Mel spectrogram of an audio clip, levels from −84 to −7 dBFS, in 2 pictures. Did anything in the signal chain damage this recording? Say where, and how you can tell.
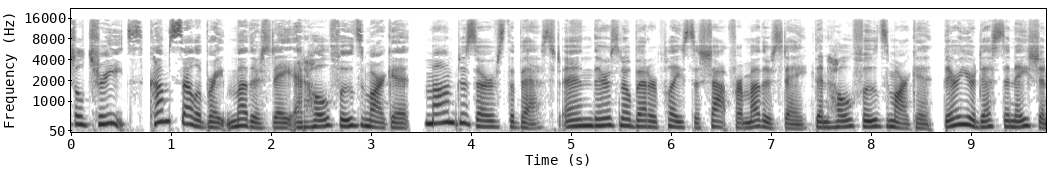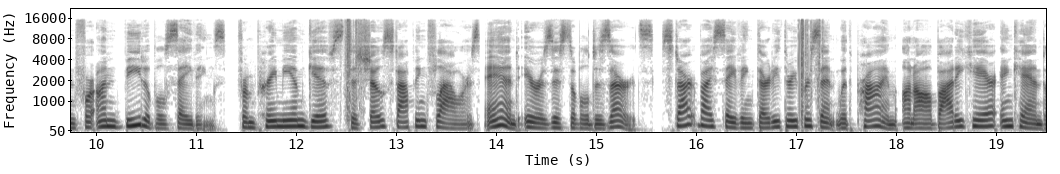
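Yes. Cable scratch noise appears from 12.44 to 12.69 s and again from 17.02 to 17.28 s: dense, irregular bursts of crackle and rustle laid over the speech, each lasting about a quarter of a second, the second noticeably louder, close to the speech level. The stage is the analogue wiring, likely a worn connector or cable being moved, so its contact resistance jumps about rapidly and injects that ragged noise into the signal.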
